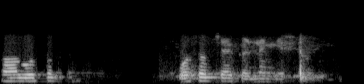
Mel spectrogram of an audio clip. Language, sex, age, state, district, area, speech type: Hindi, male, 45-60, Rajasthan, Jodhpur, urban, conversation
